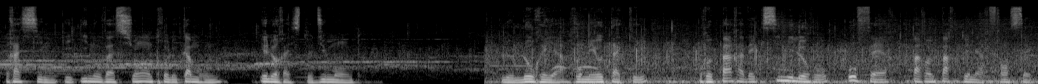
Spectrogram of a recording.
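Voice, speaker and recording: A man reading a scripted news report as a voice-over in a polished, measured way. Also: mid-range voice, music in the background, a crowd in the background.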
